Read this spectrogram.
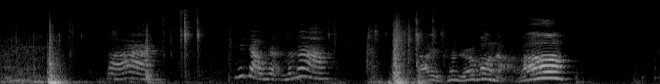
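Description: A woman speaks nearby in a questioning tone.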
